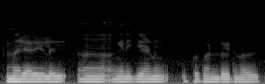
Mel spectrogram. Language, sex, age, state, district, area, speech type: Malayalam, male, 18-30, Kerala, Wayanad, rural, spontaneous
